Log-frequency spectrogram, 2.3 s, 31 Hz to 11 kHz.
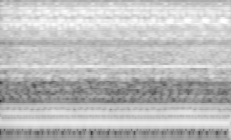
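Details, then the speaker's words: BMW E92 335i with swapped N54 engine idling during its first heat cycle: smooth even idle with no ticking, unlike the old engine's audible tick; normal. "but the engine sounds really smooth my old e92 engine had an audible tip when you left it idling like this so this sounds better hopefully it is"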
